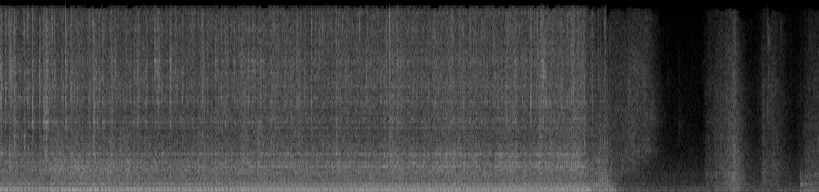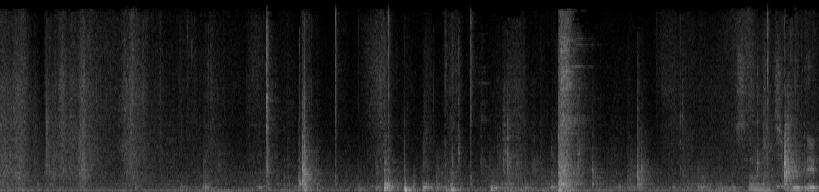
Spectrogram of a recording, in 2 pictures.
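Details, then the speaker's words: Loud rapid mechanical rattling and humming for several seconds, then clicks and handling noise, as a dental amalgam capsule of mercury and powder is mixed in a vibrator; amalgam capsule mixing. "à l'intérieur il y a une petite capsule de mercure et de la poudre et ça ça va se mélanger en vibrant d'accord alors quand on mélange quand on mélange ça se met dans un vibreur"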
